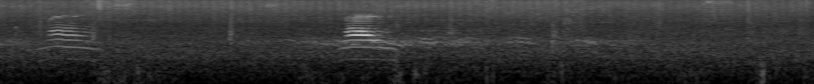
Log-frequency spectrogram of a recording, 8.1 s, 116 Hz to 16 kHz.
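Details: Cat at Dockyard Garden, recorded 28 August 2016 around 06:10 in the morning: two short harmonic meows a few seconds apart, the second louder and rising then falling, over a steady broadband hum of background noise.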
